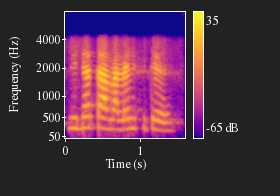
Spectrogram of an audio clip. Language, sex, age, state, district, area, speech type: Bodo, female, 30-45, Assam, Chirang, rural, conversation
